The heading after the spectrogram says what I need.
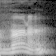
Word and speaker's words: Werner: Yes, Werner, or Werner, actually, is how it's pronounced, because the W's are V's.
